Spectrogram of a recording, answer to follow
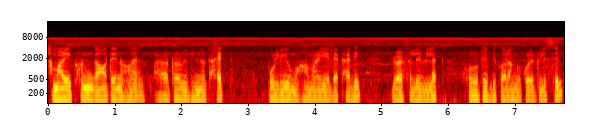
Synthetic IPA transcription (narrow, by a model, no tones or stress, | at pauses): amaɹɛjkʰɔnɡãw̃tɛnɔɦɔjbʱaɹɔtɔɹbibʱinːɔtʰajt̚ | poliʊmɔɦamaɹiɛdɛkʰadi | dɔɹasɔlibilak | xoɹutɛbikɔlaŋɡɔkoɹitulisil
